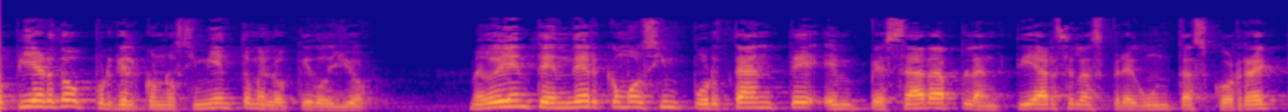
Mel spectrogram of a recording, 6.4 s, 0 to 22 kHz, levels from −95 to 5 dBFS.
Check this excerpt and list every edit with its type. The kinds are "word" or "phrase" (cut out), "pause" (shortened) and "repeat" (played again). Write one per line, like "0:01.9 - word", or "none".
0:02.2 - pause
